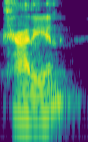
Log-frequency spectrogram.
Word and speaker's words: cutting: So you say cutting, running, stopping. Stop. Yes, the rules, you drop the first sound, T between two vowel sounds, you pronounce like R.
